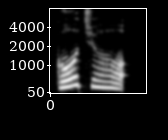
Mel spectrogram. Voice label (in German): "gojo", japanische maedchennamen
